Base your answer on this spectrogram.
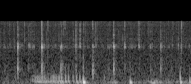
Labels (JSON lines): {"label": "ambient", "recorder": "HydroMoth"}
